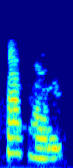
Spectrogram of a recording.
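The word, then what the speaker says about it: كَ: Iya, kak, kak, kak. Dan harus dibaca fathah. Yang menjadi harap jar dibacanya kaf. Gak dibaca ki, gak dibaca ku. Dibacanya ka dan ada di awal kalimat.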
